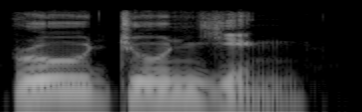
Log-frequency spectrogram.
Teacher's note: We have the fourth tone Ru, first tone Jun, and second tone Ying.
